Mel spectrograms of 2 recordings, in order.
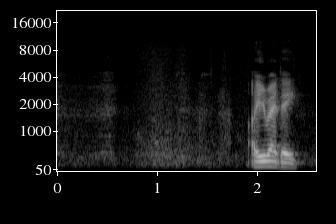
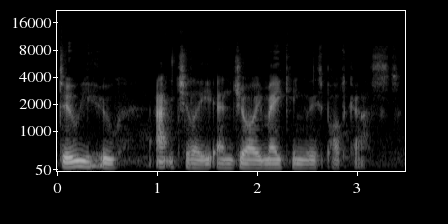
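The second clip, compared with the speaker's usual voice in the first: slowed down; 3 semitones lower, 5 dB quieter than usual. Shown as a demonstration.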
